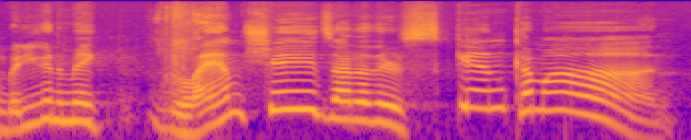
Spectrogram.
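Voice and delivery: high, exasperated comic protest; hammed-up disbelief at the absurdity; mock outrage. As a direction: climb into an appalled squeal. Mock outrage at lampshade killer.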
